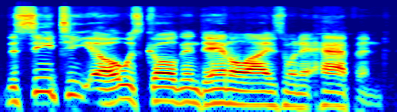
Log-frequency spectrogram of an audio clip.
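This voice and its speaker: A man's voice: medium pitch, expressive, a little fast, no echo. Sarcastic man, dry close-miked commentary. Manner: sarcastic, incredulous, swears casually. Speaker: co-host reading and riffing on internet horror stories. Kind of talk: casual comedic commentary with read-aloud passages.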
